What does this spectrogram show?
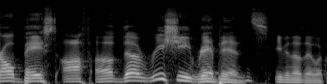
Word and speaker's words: Rishi: Did you like when they're written out it looks like rushy to me even though they always pronounce them rishi in the freaking audios best side.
